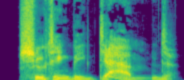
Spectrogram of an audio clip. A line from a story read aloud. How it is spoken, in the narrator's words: I thought I heard him muttering something like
